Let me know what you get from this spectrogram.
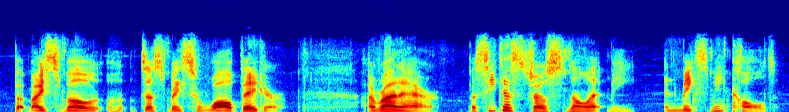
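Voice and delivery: ordinary delivery, nothing marked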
